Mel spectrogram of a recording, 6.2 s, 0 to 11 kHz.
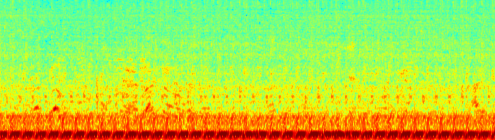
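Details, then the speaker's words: Mitsubishi 3000GT SL front-wheel-drive V6 project car, first start attempt: a lumpy, uneven idle stumbling about three times a second. It is misfiring and not running on all six cylinders; the owners suspect it needs two coil packs. "you said it was running on six cylinders we wish it was so the car is not running on all six cylinders we gotta go buy two coil packs tomorrow"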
